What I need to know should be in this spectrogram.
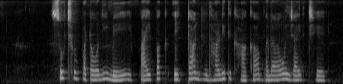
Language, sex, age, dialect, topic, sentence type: Maithili, female, 25-30, Southern/Standard, agriculture, statement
